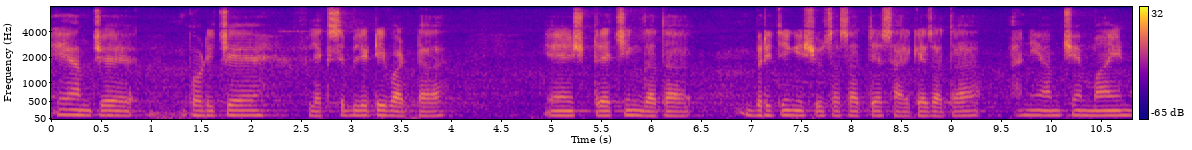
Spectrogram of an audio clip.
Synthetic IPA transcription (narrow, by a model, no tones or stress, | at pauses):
ɦẽamt͡ɕe | bʱɔɽit͡ɕefleksibiliʈiʋaɽt̪a | ɦẽsʈɾet͡ɕiŋɡd͡zat̪a | bɾit̪iŋɡiɕuːsasat̪ːesaɭked͡zat̪aː | niamt͡ɕemaiɳɖ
